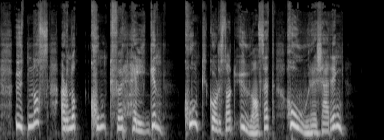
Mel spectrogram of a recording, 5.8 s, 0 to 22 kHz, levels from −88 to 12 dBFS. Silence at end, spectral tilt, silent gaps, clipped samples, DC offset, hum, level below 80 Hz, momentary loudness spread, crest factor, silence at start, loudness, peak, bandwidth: 0.6 s; -4 dB/octave; none; under 0.1%; under 0.1%; none; -58 dBFS; 4 LU; 16 dB; 0 s; -16 LUFS; -2 dBFS; over 20 kHz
